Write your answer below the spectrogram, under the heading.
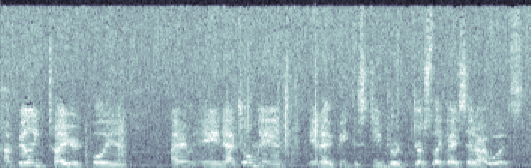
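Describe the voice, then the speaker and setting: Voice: medium pitch, normal speed, natural voice. A child playing a proud, determined steel-driving man in a school reader's theater, reading aloud. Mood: tired. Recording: distant microphone, loud background noise.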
